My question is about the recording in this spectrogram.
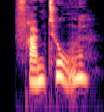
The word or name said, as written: fremtone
